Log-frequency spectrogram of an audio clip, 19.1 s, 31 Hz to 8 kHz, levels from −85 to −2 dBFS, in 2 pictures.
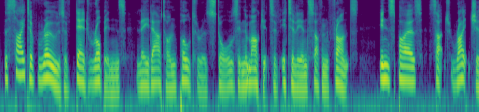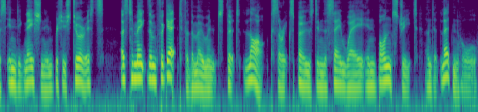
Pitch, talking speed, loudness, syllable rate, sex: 125 Hz, 155 wpm, -19 LUFS, 4.1 syllables/s, female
